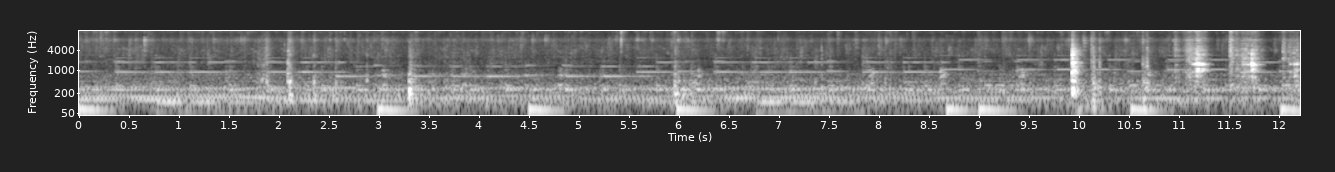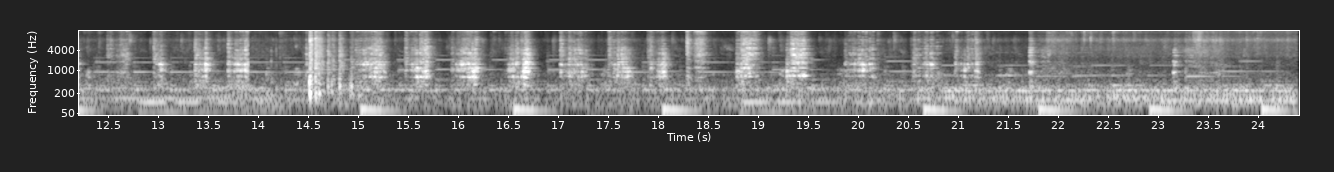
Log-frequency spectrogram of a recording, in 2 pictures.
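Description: Metal spatula scraping and clanking against an aluminium wok as rice is stir-fried over a wood fire, in a run of quick strokes about two or three a second through the second half. Soft background music runs underneath.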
